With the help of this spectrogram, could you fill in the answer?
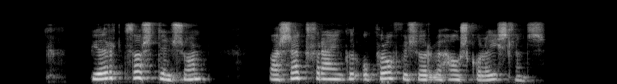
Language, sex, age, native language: Icelandic, female, 30-39, Icelandic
